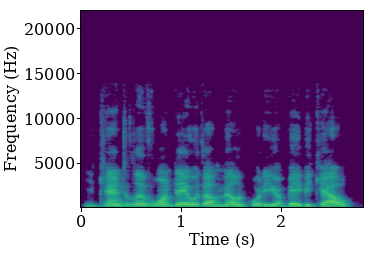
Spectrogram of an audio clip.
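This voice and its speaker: A man's voice: fairly low pitch, fairly even intonation, brisk. A man from Ukraine hosting a live stream, answering viewer questions in casual, blunt and opinionated chat.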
